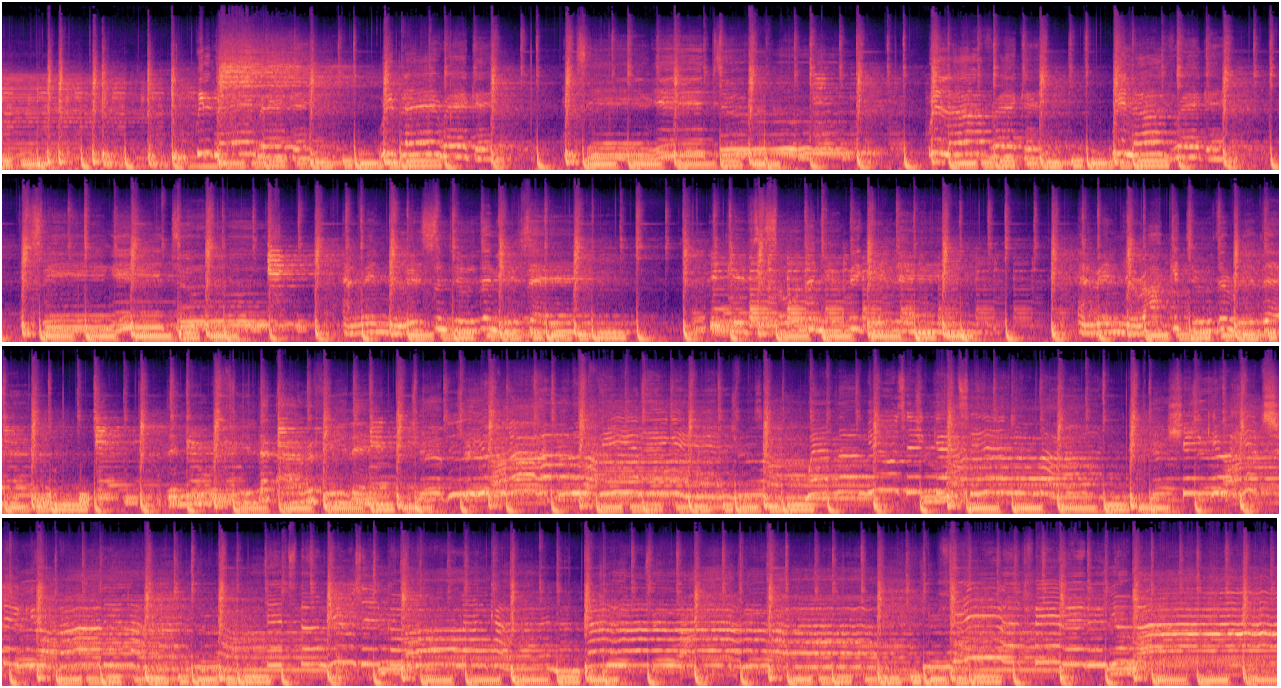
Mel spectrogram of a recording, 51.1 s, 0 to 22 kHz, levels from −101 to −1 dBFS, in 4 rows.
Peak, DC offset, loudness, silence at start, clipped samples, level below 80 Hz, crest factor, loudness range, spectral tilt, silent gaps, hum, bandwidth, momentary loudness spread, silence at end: -6 dBFS; under 0.1%; -17 LUFS; 0 s; under 0.1%; -26 dBFS; 10 dB; 3 LU; -5 dB/octave; none; none; 18 kHz; 5 LU; 0 s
